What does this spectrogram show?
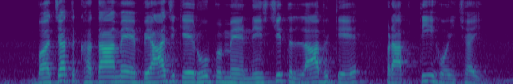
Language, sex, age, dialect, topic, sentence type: Magahi, male, 18-24, Western, banking, statement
